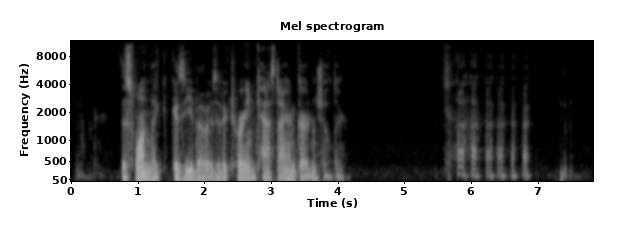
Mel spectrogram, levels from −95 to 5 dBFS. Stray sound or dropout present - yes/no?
yes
